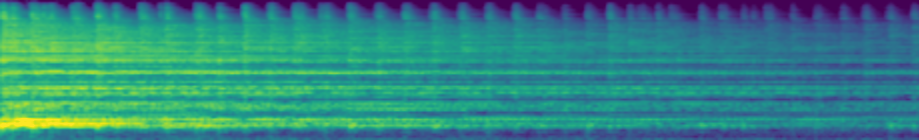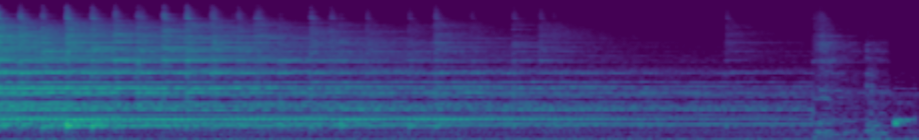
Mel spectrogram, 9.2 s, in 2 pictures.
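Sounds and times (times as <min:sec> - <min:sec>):
mostly open hi-hat hit hard: 0:00.0 - 0:06.2.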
